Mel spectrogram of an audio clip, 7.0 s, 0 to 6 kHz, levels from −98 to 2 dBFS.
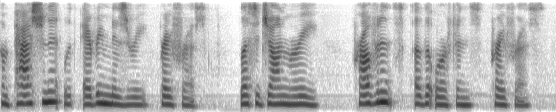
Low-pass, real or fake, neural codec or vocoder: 5.4 kHz; fake; autoencoder, 48 kHz, 128 numbers a frame, DAC-VAE, trained on Japanese speech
